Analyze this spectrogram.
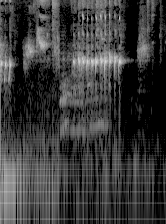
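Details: Yellow-vented bulbul song used as a lure to make quiet bulbuls sing: bubbly, varied chattering phrases, then a fast run of about ten rapid clear notes and a closing slurred whistle.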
